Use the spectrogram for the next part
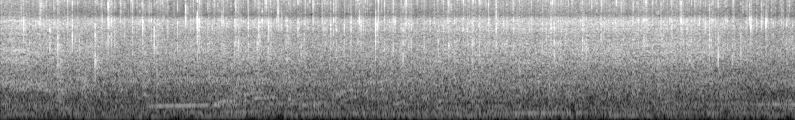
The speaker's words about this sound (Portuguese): agora vocês vão ouvir o som da paisagem do CAPS. Aí pessoal, chovendo, o barulho da chuva caindo, os carros passando, escuta só.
